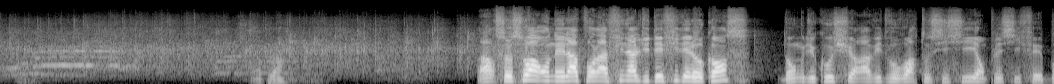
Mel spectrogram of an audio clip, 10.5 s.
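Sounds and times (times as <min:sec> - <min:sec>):
audience applause at an eloquence contest final at the Agora: 0:00.0 - 0:06.6
speech: 0:02.5 - 0:03.2, 0:04.8 - 0:10.5.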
